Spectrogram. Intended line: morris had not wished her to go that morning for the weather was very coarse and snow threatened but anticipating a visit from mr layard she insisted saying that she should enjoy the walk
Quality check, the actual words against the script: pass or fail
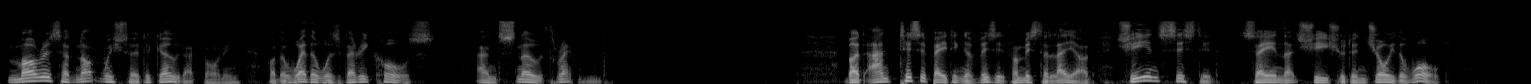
pass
